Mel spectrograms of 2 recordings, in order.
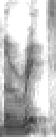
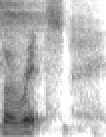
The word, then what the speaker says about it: Biarritz: No, it's Cadalee Biarritz. Biarritz.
